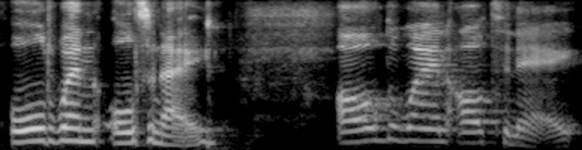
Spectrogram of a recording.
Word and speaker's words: Aldwyn Altuney: way you say it by the way it's aldwin alternae all the way and alternate okay and the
